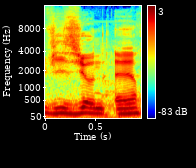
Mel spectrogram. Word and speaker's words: Vizion'R: Et alors, si j'ai bien tout compris, Vision Air s'écrit s'orthographie V-I-Z-I-O-N apostrophe R. Vision Air comme radio. Air comme radio, exactement.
